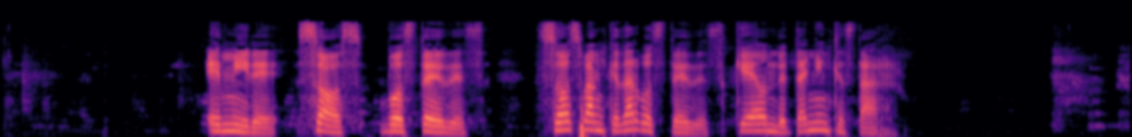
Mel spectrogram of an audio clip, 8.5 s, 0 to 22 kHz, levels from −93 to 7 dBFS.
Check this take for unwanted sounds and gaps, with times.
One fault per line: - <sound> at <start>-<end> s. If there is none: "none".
none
